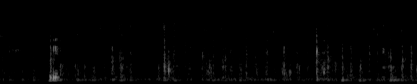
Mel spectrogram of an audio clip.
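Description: Faint, irregular clicking of computer keyboard keys being typed, after a brief vocal sound about half a second in.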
